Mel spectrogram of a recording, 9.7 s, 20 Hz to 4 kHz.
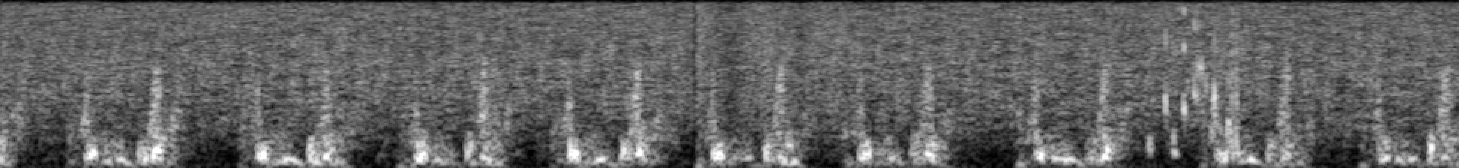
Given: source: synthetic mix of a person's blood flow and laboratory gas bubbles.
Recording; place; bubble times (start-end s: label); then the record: Doppler ultrasound of blood flow; precordium
7.63-7.70 s: bubbles
7.74-8.31 s: bubbles
From the record:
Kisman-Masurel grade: 211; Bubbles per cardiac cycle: several, 3 to 8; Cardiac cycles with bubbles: 1 to 10%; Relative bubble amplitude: barely perceptible (0.100 to 0.250); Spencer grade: 1 (occasional bubble signal discernible with the cardiac motion signal, with majority of cardiac periods free of bubbles); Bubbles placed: anywhere in the cardiac cycle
